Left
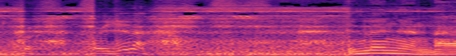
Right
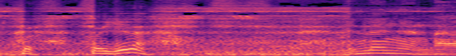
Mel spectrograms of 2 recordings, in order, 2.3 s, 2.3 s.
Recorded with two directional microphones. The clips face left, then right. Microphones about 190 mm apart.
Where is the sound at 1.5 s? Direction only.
5° left (ahead or behind).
